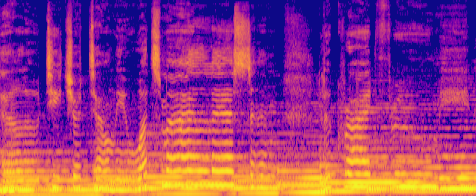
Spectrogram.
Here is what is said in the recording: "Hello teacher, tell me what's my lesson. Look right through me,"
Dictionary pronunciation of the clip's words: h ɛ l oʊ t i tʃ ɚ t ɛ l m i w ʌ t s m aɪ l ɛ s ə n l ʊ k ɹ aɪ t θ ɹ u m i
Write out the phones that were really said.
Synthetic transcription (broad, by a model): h ɛ l oʊ t i tʃ ɚ t ɛ l m i w ʌ t s m aɪ l ɛ s ə n l ʊ k ɹ aɪ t θ ɹ u m i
